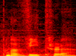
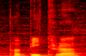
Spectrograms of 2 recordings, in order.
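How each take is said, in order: First: The middle consonant is a v sound. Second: The middle consonant is a b sound. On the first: "pronounced as a ba or va sound" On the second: "pronounced as a ba or va sound"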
